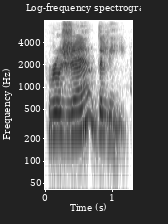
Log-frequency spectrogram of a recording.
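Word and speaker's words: Rouget de Lisle: This is the French pronunciation, Roger de Lis.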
